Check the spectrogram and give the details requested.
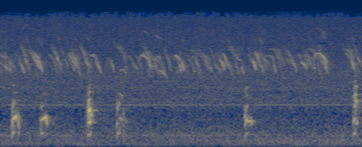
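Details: Young chicks chirping as they eat: softer high, slurred peeps run throughout, broken by a few sharp, louder pecking clicks at irregular moments.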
